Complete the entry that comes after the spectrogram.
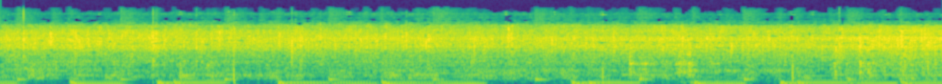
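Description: Vegetable pieces shallow-frying in oil on a flat pan, a steady sizzle, with a metal spatula scraping and clicking on the pan as it turns them.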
